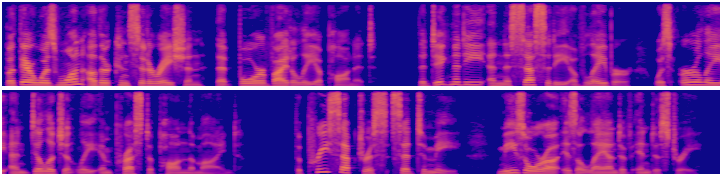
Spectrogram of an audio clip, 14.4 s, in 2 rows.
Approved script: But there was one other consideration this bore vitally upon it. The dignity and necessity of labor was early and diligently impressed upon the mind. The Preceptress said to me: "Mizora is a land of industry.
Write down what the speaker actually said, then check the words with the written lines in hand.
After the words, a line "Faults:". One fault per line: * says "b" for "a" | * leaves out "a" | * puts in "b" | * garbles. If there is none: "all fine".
But there was one other consideration that bore vitally upon it. The dignity and necessity of labor was early and diligently impressed upon the mind. The Preceptress said to me: "Mizora is a land of industry.
Faults:
* says "that" for "this"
